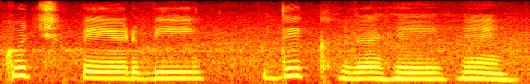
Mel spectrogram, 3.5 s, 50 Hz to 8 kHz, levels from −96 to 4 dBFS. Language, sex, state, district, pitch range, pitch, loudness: Hindi, female, Madhya Pradesh, Dhar, 175-190 Hz, 180 Hz, -13 LUFS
